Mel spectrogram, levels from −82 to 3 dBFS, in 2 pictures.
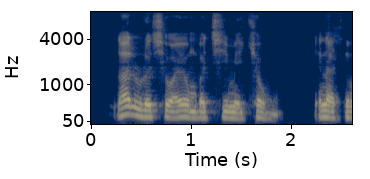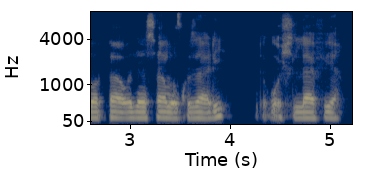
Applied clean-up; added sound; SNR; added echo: neural mask model Resemble Enhance denoiser.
